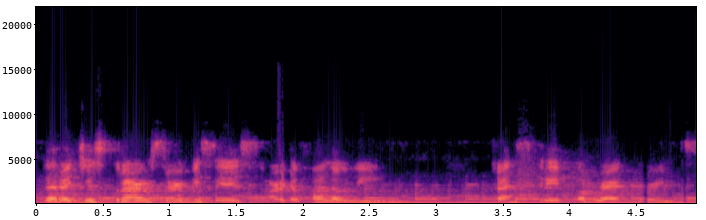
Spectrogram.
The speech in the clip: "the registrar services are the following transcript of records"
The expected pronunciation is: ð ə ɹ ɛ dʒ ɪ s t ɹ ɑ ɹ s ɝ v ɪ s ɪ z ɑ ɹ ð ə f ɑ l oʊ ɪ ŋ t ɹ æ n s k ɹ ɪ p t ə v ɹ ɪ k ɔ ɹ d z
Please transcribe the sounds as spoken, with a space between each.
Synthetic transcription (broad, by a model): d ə ɹ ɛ dʒ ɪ s t ɹ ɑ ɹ s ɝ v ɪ s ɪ s ɑ ɹ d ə f ɑ l oʊ ɪ ŋ t ɹ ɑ n s k ɹ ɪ p t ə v ɹ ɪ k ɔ ɹ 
